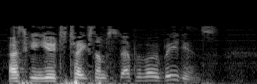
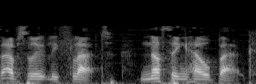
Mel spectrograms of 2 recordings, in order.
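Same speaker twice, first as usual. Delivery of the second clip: ordinary talk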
